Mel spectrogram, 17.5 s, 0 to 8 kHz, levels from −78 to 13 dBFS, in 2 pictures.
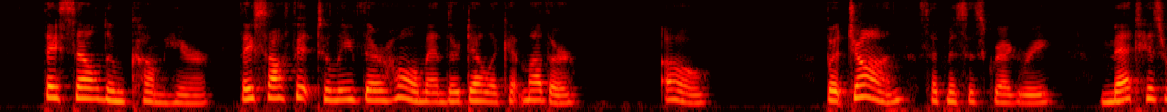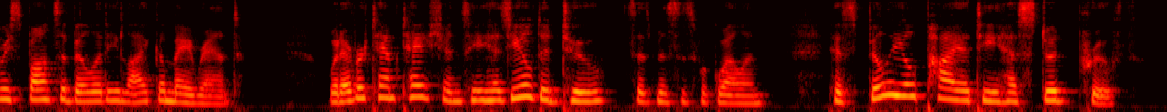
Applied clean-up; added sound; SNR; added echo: none; none; none; none.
